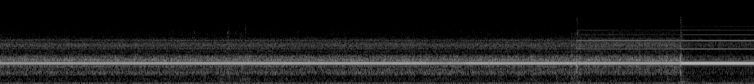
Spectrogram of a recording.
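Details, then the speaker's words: Jesan KR200 UK FM CB radio on receive during retune: steady test tone near 1 kHz with a harsh, buzzy, strangled edge over hiss; receiver out of alignment, distorting the audio. "so now we need to do the receive and it sounds so strangled"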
